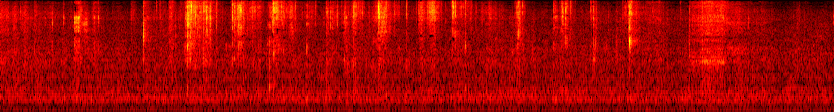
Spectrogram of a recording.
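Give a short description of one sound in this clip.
A young man bites and chews crusty pizza close by.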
